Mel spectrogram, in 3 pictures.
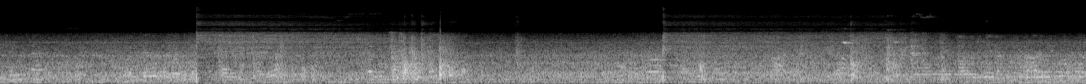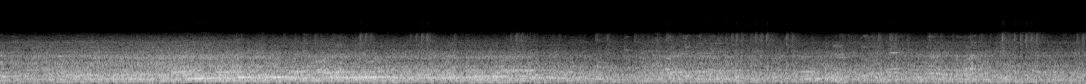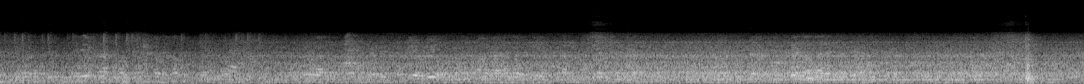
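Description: Cabin noise inside a moving Caio Mondego LA articulated bus on a Volvo B9 Salf chassis: the engine, tyres and road run steadily with rattles and a few knocks from the body, growing louder around the middle.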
